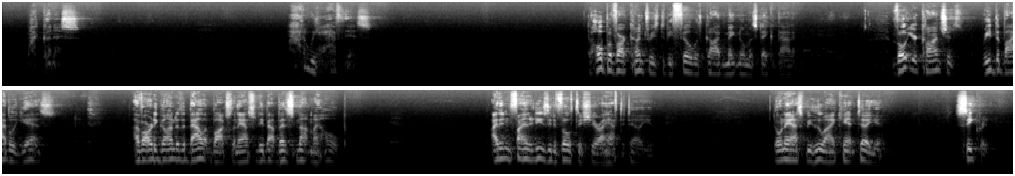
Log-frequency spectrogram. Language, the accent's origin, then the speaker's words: English; San Diego, California, United States; I was from San Diego. My co-pastor was from Oakland.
